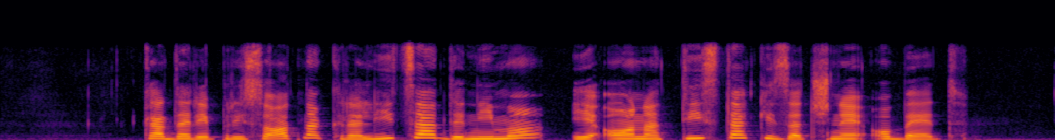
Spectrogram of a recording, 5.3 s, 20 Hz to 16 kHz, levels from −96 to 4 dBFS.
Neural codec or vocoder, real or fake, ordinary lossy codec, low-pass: none; real; none; 10.8 kHz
